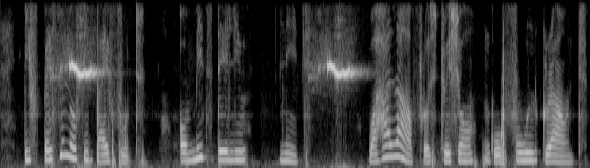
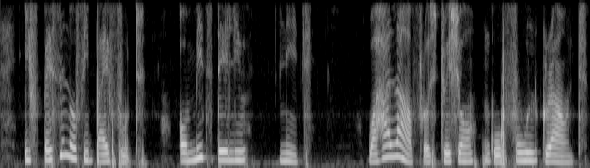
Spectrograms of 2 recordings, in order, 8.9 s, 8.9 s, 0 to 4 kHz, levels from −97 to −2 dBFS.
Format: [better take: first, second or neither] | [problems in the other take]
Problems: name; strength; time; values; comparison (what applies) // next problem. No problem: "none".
second | background sound (Screech); 1 dB above the speech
